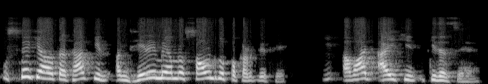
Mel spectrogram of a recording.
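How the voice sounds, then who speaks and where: A woman's voice: fairly high pitch, big pitch swings, moderate pace, darkish tone, rough recording. A woman telling a personal story in casual conversational style, chatty with fillers and asides to her listeners.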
